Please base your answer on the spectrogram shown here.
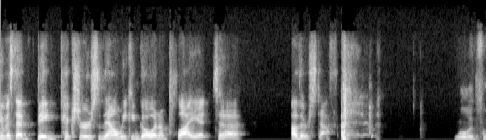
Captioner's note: laughter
